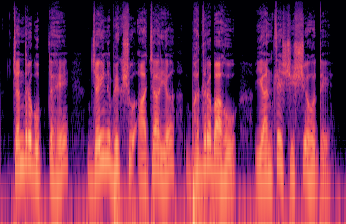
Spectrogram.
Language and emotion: Marathi, neutral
